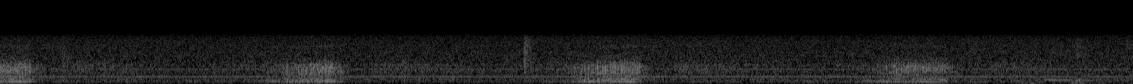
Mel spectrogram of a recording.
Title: My wife snoring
